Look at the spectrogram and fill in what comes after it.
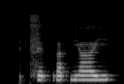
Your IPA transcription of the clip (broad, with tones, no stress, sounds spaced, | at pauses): t͡s ɪ˨ k̚ ɐ˧ t̚ j ɐ˧ j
